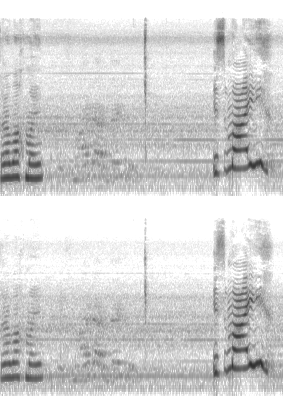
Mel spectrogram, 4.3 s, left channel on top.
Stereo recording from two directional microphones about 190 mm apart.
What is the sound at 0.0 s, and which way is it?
Speech, 55° left (ahead or behind).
